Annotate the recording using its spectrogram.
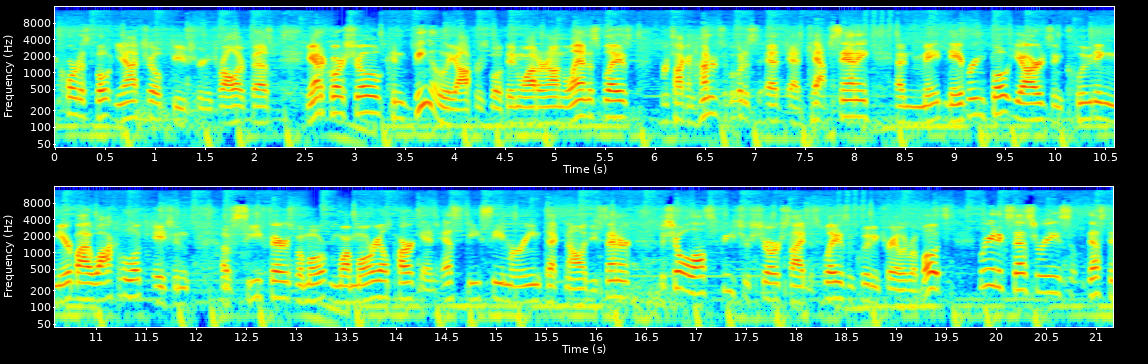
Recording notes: live at Three Rivers Marine for the Bring Your Own Boat Event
